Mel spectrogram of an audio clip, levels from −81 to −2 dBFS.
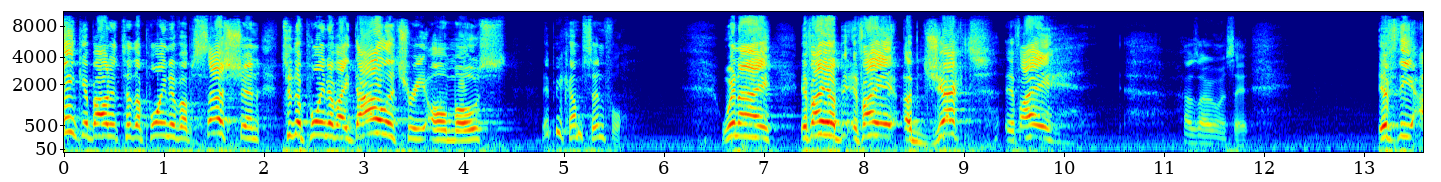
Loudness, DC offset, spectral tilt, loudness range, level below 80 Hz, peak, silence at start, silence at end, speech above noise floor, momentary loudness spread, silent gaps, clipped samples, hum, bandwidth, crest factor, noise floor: -18 LUFS; under 0.1%; -1.5 dB/octave; 9 LU; -48 dBFS; -6 dBFS; 0 s; 0 s; 38 dB; 18 LU; none; under 0.1%; 60 Hz at -60 dBFS; 10.5 kHz; 16 dB; -58 dBFS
